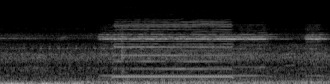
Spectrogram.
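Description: A vehicle horn honks loudly nearby.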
